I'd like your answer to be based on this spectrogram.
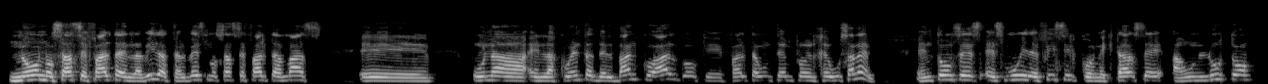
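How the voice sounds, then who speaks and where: A man, a rabbi, giving a spoken teaching talk in a measured way, pausing often and asking rhetorical questions. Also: high voice, dry recording, highs cut off.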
